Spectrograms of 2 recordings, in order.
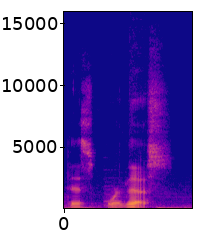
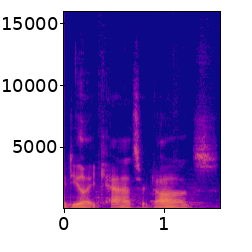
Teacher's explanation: if we rise instead of falling to close the list it feels more open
